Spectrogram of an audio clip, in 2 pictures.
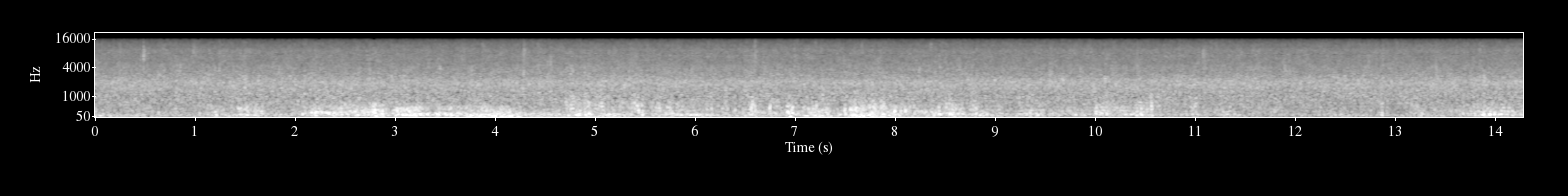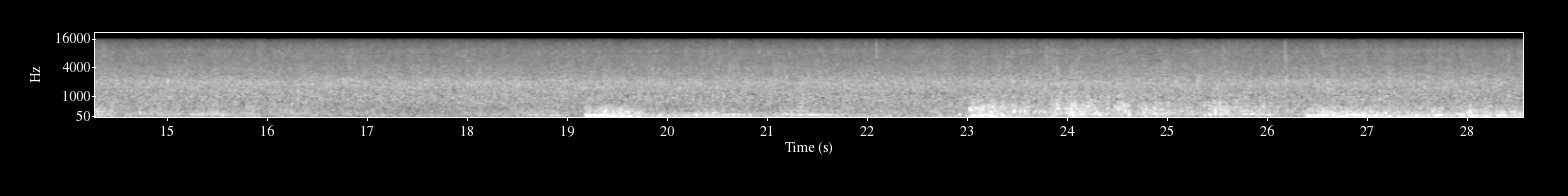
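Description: Heavy rain pouring steadily on a metal roof, with thunder rumbling low in repeated rolls every few seconds.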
